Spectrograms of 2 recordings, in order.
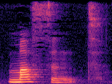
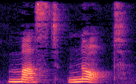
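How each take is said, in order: First: It is said as one contracted word. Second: It is said as two full words.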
